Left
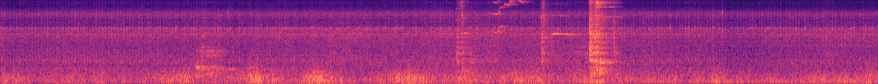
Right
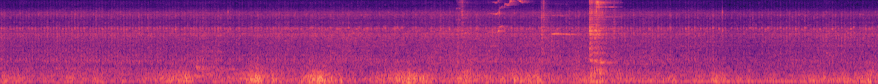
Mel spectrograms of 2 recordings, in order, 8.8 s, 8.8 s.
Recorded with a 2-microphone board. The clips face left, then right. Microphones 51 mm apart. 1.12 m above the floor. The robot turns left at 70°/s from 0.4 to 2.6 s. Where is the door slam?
70° left (ahead or behind).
